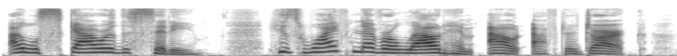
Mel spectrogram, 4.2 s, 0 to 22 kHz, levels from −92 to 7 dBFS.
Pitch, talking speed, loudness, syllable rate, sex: 225 Hz, 185 wpm, -21 LUFS, 5.3 syllables/s, female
